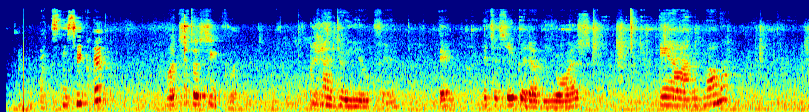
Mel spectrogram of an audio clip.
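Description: A young girl talks close by in a high, lively voice.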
